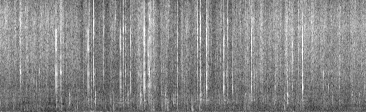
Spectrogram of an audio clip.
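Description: Light rain patter: irregular small ticks of drops, several a second, over a low rumble of wind on the microphone.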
